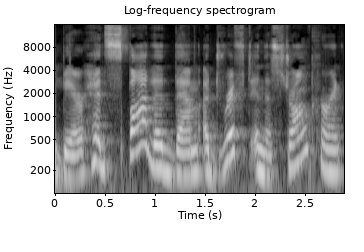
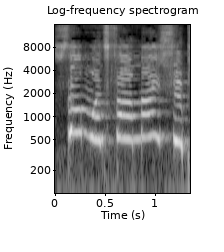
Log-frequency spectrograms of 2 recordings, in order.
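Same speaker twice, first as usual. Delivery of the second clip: squeaky little voice, way up high. Reading the three bears story aloud, Baby Bear finds his soup: high squeaky Baby Bear voice. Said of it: "sputtered Baby Bear in her high squeaky voice".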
